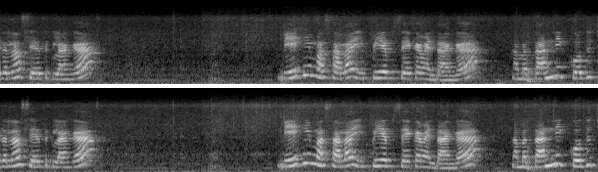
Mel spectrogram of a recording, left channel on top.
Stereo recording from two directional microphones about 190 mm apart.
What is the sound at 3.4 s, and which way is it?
A woman's voice, 30° right (ahead or behind).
